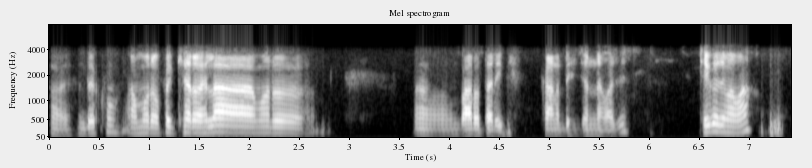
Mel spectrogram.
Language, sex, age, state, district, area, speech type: Odia, male, 18-30, Odisha, Nuapada, urban, conversation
